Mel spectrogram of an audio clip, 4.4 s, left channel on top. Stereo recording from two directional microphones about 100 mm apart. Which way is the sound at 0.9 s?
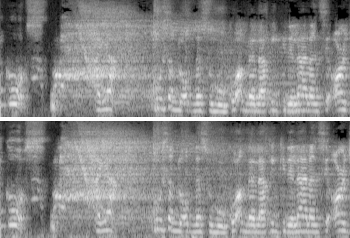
30° right (ahead or behind).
